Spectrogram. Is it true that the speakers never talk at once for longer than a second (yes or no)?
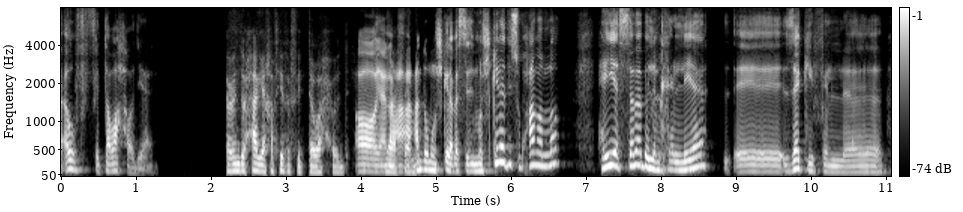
yes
